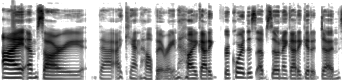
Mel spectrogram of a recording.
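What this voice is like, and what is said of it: Congested, sick-sounding voice. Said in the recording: “I am a bit under the weather ... I have been so sick ... my voice sounds differently ... If I sound a bit congested”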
